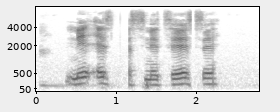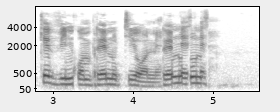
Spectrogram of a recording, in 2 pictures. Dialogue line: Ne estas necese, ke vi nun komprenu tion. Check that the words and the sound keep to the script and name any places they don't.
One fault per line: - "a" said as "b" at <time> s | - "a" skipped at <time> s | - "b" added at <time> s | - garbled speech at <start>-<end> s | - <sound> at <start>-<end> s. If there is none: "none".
- dropout at 1.0-1.2 s
- dropout at 1.9-2.0 s
- "nun" skipped at 3.2 s
- garbled speech at 4.3-4.9 s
